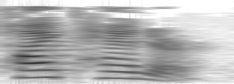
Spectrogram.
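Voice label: "pipe hanger", English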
